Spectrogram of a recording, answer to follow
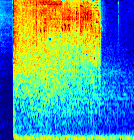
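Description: A bang sound effect played back in an audio editor: a sudden loud boom about a fifth of a second in, with a hissing crash on top that cuts off about a second and a half in while a deep rumble carries on.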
